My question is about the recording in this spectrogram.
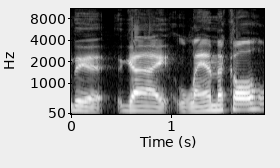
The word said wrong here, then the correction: Lamical: last year, but it was actually Lamichael. – Oh, that's right. That's right. – Because it's spelled L-A-M-I-C-A-L.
